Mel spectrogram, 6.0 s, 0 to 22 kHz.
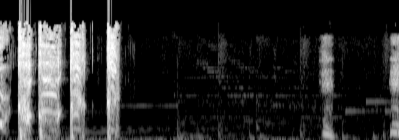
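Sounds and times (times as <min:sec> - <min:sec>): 
person coughing in a harsh fit: 0:00.0 - 0:01.8.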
